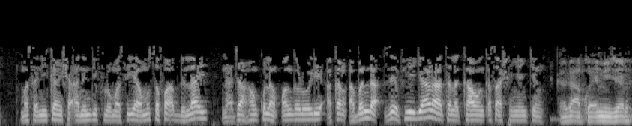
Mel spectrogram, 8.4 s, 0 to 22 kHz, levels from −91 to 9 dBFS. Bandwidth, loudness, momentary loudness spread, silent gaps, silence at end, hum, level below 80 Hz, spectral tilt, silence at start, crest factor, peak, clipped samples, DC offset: 5.8 kHz; -20 LUFS; 9 LU; none; 0 s; none; -56 dBFS; -4.5 dB/octave; 0.3 s; 20 dB; 0 dBFS; under 0.1%; under 0.1%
